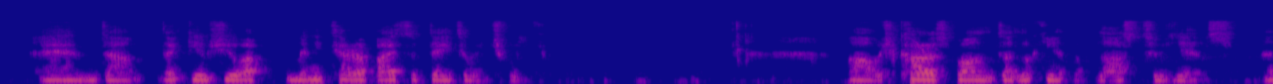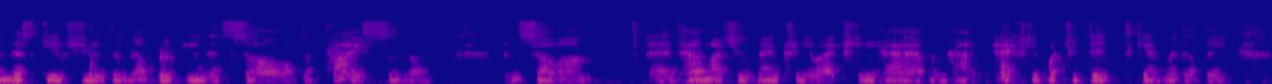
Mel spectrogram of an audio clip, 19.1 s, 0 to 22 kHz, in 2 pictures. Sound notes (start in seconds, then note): 4.1 pause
